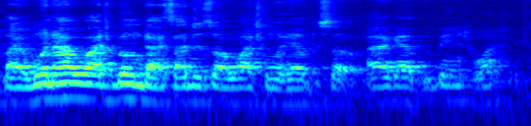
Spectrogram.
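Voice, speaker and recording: Speaking fast and flatly, a man with a medium, slightly mellow voice hosts a relaxed talk show. His banter is slangy and heavily profane. The sound is roomy and echoing from a far-off mic.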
